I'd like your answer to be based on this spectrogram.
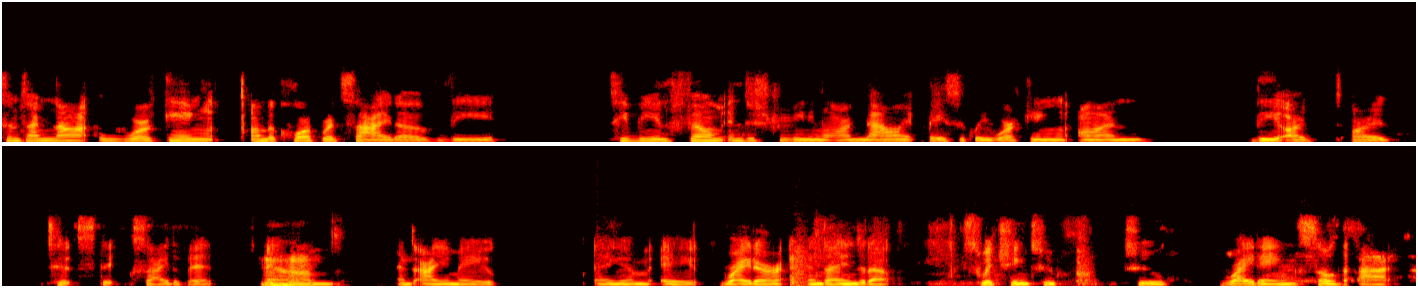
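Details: Stuttering in an adult woman who says she has a stutter that was more severe in the past; part-word and word repetitions.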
